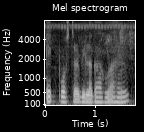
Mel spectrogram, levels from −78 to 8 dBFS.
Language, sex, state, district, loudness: Hindi, female, Arunachal Pradesh, Papum Pare, -16 LUFS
